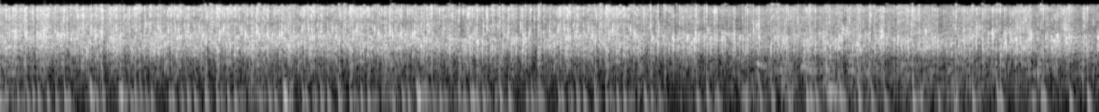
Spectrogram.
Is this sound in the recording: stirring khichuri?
no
